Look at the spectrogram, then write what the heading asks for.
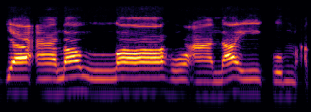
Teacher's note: tafkhim atau ditebalkan karena huruf sebelumnya berharakat fathah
